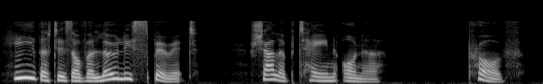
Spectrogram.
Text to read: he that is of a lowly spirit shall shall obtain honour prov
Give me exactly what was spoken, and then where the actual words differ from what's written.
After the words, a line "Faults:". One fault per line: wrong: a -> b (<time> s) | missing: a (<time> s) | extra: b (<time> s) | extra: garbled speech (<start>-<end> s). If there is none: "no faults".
he that is of a lowly spirit shall obtain honour prov
Faults:
missing: shall (2.8 s)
